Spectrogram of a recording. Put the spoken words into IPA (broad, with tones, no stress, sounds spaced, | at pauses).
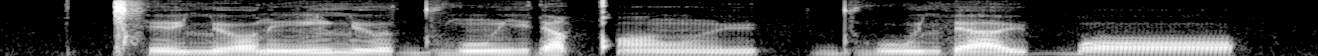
ǀʰ ɪ˧ lʲ ɔ˧ ɾ ĩ˧˥ lʲ ʊ˧˥ dʱ ũ˧˥ j ɾ ɪ˧˥ qʼ õ˧ y̯ | dʱ u˧ lʲ ɾ a˧˥ y̯ ɓ ɔ˧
